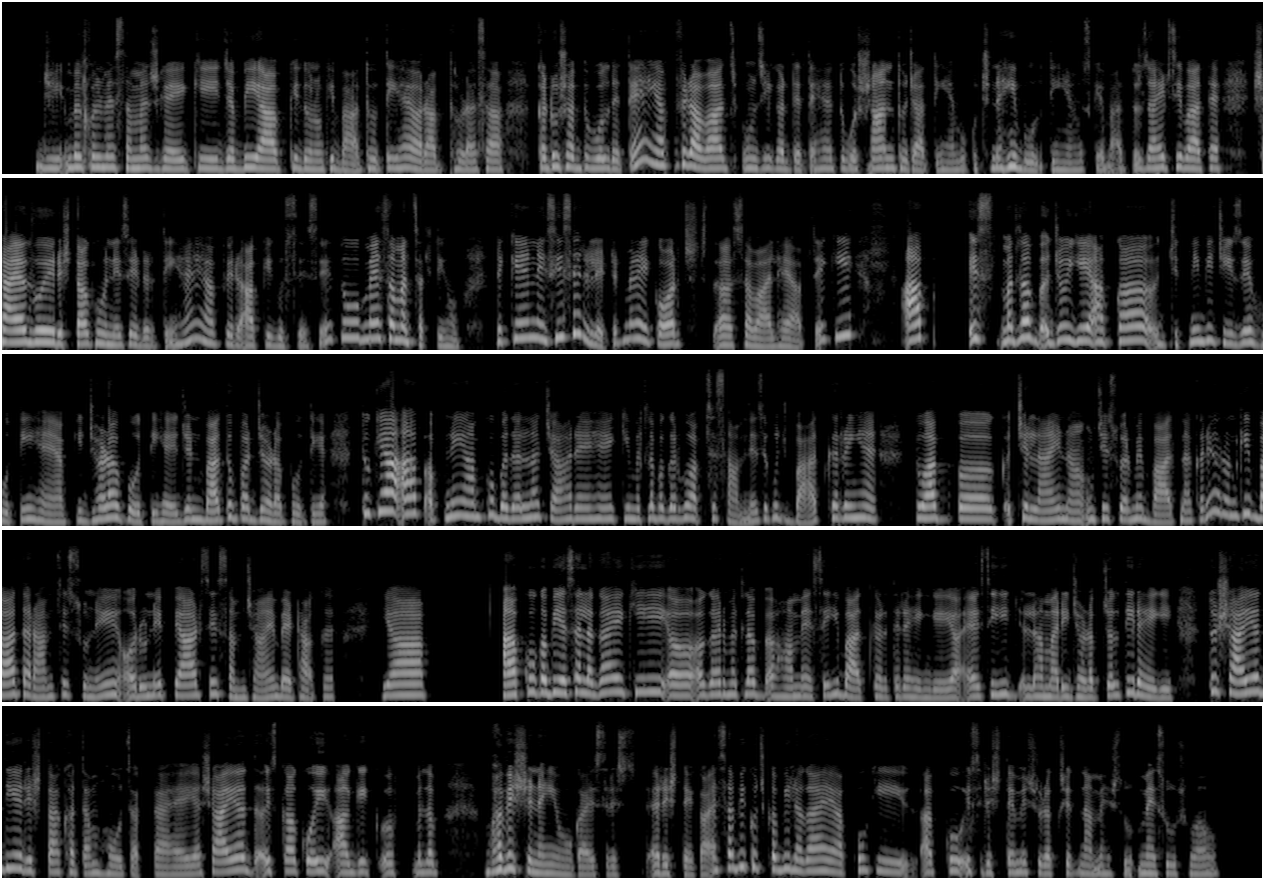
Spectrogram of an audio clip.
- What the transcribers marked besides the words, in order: in English: "रिलेटेड"
- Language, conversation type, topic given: Hindi, advice, क्या आपके साथी के साथ बार-बार तीखी झड़पें होती हैं?
- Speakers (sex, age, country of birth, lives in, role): female, 20-24, India, India, advisor; male, 25-29, India, India, user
